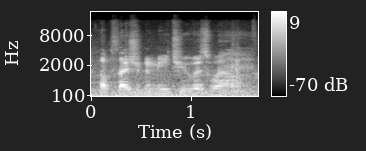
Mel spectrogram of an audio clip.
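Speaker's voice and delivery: put-on deep voice. As Cassidy, return a greeting to someone you are meeting, in Cassidy's deepest possible voice. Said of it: "as deep of a voice as he could muster".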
